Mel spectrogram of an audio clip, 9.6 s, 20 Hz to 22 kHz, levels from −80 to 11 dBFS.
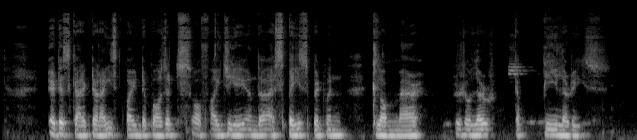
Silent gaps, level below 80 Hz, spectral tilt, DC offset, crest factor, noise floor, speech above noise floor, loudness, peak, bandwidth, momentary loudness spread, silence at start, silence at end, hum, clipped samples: none; -50 dBFS; -7 dB/octave; under 0.1%; 18 dB; -51 dBFS; 31 dB; -21 LUFS; -4 dBFS; 15.5 kHz; 12 LU; 0.7 s; 0.6 s; none; under 0.1%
